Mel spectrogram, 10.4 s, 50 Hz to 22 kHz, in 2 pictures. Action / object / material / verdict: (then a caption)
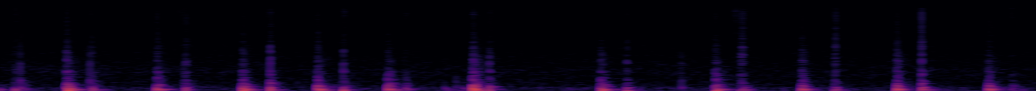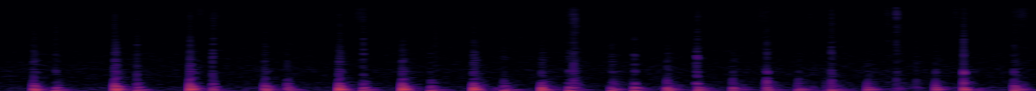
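tap / inflated latex balloon / latex / none. An inflated lime-green latex balloon, hollow and air-filled, rests on a palm while the fingertips of the other hand knock and tap on it. About 31 short, dull, hollow thumps come in an uneven, rapid rhythm, each deep and boomy with almost no ring.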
